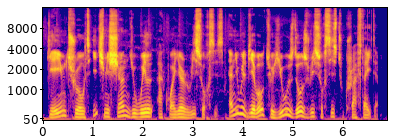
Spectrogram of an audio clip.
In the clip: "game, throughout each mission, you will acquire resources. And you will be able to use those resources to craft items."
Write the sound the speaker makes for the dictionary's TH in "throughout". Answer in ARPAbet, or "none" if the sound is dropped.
T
